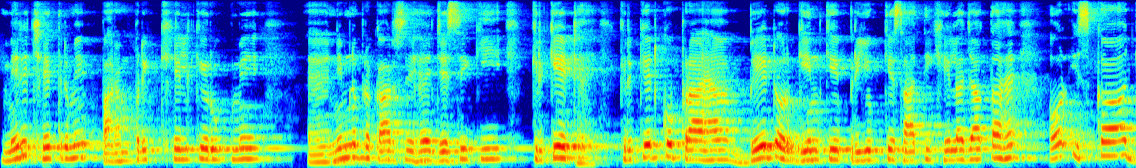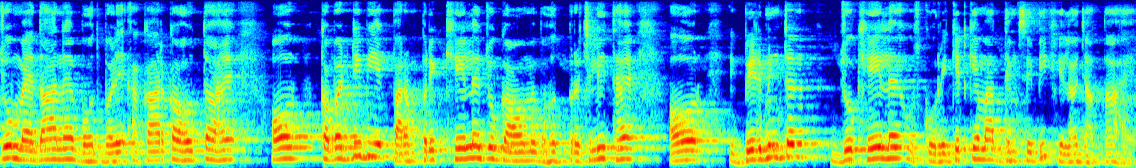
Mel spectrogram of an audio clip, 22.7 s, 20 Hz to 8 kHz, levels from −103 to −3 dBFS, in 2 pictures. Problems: none marked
